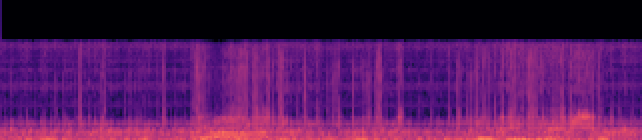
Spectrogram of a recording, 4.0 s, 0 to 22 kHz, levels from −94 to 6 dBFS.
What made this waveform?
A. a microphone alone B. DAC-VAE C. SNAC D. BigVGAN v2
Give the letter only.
D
